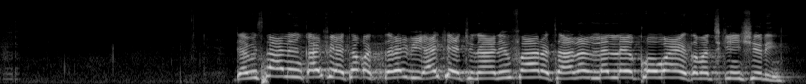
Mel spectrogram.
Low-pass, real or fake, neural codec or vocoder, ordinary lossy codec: 14.4 kHz; fake; vocoder, 44.1 kHz, 128 mel bands, Pupu-Vocoder; none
